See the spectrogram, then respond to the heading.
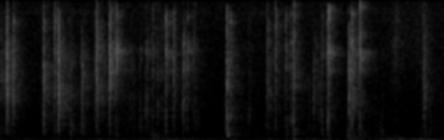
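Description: Long nails type quickly on the keys of a white plastic computer keyboard, producing a rapid run of sharp, bright clicks. The clicks sit over a steady low rumble that carries most of the energy.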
